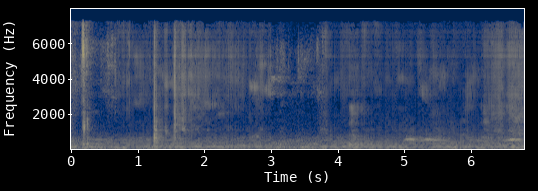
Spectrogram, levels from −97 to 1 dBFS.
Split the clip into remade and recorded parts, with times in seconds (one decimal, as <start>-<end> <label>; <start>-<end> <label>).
0.0-0.7 recorded; 0.7-3.0 remade; 3.0-3.8 recorded; 3.8-6.8 remade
